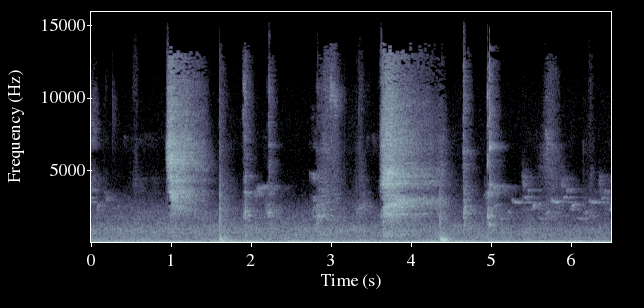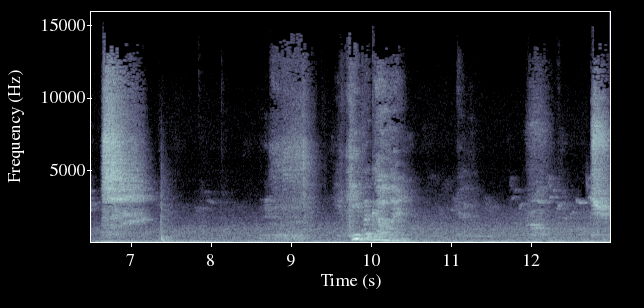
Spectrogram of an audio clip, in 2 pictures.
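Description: A woman breathes out hard with effort.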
